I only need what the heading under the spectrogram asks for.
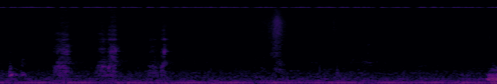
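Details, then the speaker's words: Macaroni gouge carving an eagle in wood: several crisp slicing strokes, each a short airy whistling hiss over a low hum; clean cuts indicating a sharp tool. "you can listen to that that whistling sound is a sign of having a sharp tool"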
